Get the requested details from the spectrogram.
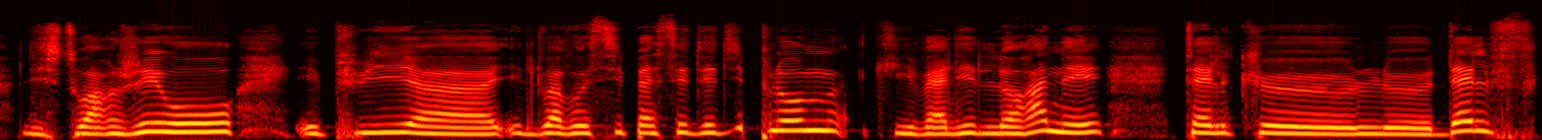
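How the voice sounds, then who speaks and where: A female teacher with a dark, mellow voice explains her program in a measured way, often pausing with hesitations. The sound is dry and close, with no trace of the room. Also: medium pitch, dry recording. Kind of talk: explanatory radio talk.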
